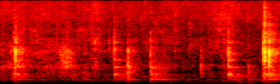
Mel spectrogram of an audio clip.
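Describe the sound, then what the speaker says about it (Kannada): Chili powder and black pepper powder, together with chicken and coriander powder, frying and being stirred in a pan, with quiet sizzling and soft scraping strokes at a steady rhythm. "ಇದು ಸ್ವಲ್ಪ ಕಾಳು ಮೆಣಸು ಪುಡಿ ಇಷ್ಟನ್ನು ಹಾಕ್ಕೊಂಡು ಸ್ವಲ್ಪ ಇದನ್ನು ಫ್ರೈ ಮಾಡ್ಕೊಳ್ಳೋಣ."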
